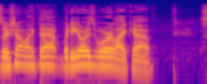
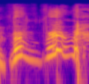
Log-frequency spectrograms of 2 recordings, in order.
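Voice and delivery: put-on high, loud kid's toy-car vroom; car noise; 13 semitones higher, 8 dB louder, slower than usual. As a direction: push a toy car along the carpet. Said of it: "he goes".

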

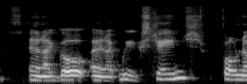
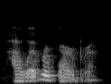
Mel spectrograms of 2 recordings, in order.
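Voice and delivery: whisper; 2 semitones lower, 5 dB quieter than usual. Retold or imitated. Arnold softening the verdict.

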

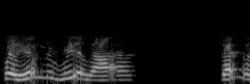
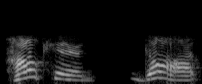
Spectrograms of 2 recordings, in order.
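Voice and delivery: ordinary talk

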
